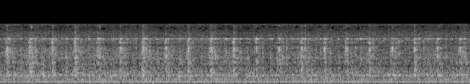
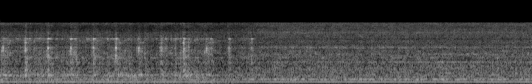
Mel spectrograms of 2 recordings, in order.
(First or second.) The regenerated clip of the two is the second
